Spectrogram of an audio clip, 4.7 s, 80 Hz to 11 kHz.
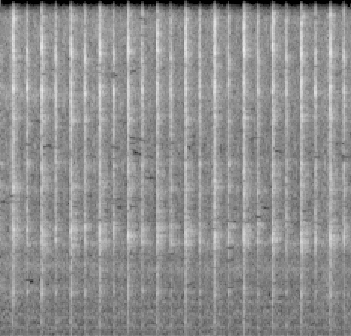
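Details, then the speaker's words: PM Research 6CI horizontal steam engine, ¼ HP, running on compressed air and driving a permanent-magnet generator lighting a 10 W lamp: crisp, even exhaust chuffs about 158 a minute, no knocks or stumbles; healthy under load. "going to go ahead and introduce the load by turning on the switch here and now we're making power"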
